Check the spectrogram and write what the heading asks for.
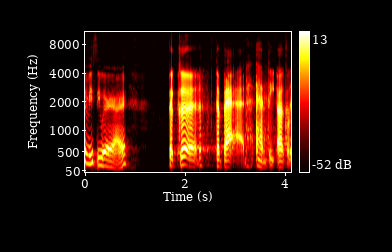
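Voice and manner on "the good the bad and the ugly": loud announcer voice, as if calling through a megaphone. A host welcomes everyone to another episode, megaphone voice. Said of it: "That's my megaphone voice".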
